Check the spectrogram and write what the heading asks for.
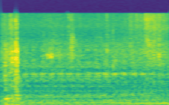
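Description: A steady low mechanical hum, with a short plastic knock just after the start as a plastic milk jug and cup are handled.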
